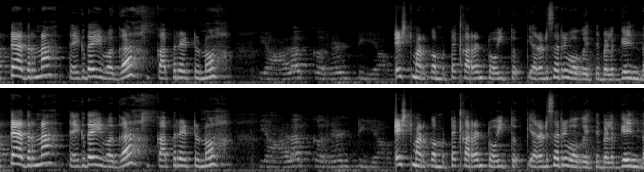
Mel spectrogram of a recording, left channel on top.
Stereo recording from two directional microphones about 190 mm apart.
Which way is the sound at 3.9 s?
Centre (ahead or behind).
